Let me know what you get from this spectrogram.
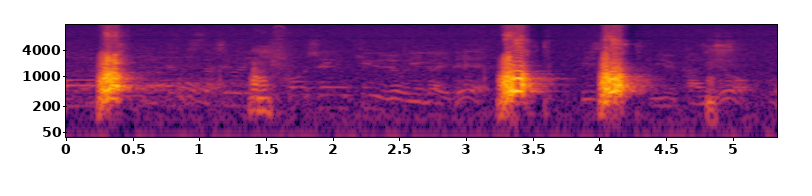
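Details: A Basset Hound barks irregularly: a sharp single bark, a quieter short woof a second later, then two strong deep barks close together near the end, followed by a faint whimper-like sound.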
